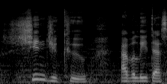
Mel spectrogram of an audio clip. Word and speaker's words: Shinjuku: Yozora, and Riku are in a town called Shinjuku.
